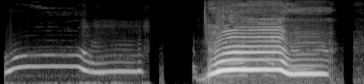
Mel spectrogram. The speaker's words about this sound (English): I got a dog that's whining.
